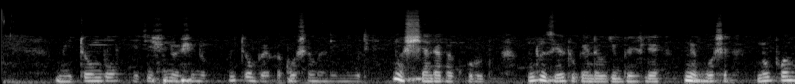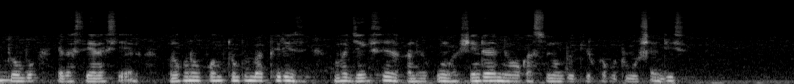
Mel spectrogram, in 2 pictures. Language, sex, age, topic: Ndau, female, 18-24, health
